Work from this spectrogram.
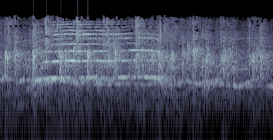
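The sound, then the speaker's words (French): A church audience claps and cheers for all the countries represented at the service. The dense clapping is joined by a steady, sustained high tone that runs through the whole stretch. “Est-ce qu'on peut acclamer pour tous les pays représentés ici?”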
